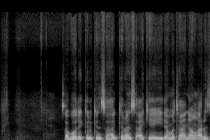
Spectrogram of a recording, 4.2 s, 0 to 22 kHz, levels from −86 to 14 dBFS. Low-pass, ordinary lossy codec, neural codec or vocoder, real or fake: none; none; autoencoder, 48 kHz, 128 numbers a frame, DAC-VAE, trained on Japanese speech; fake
